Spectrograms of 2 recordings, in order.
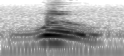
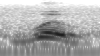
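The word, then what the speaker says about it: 武: The one on uh Kung Lao is Chinese for warlike and it's pronounced woo. Wu woo.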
